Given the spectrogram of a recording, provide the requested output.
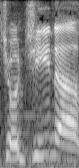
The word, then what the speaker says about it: Georgina: It's Georgina like the country. Georgia.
